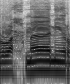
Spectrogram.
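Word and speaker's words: الرحمنِ: ബിസ്മില്ലാഹിർ റഹ്മാനിർ റഹീം. അർ റഹ്മാനി എന്നായിരിക്കണം ഓതേണ്ടത്.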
